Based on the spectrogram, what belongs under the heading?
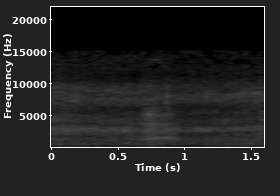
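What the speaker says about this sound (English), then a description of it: "standing at the edge of the ocean" Ocean waves wash at the edge of Monterey Bay in Capitola at night, a soft continuous surf hiss with wind, faint and steady, no voices.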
